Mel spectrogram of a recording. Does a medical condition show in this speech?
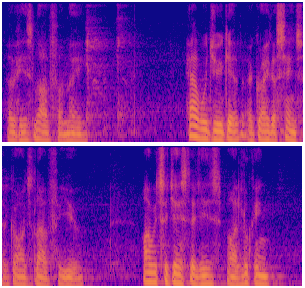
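Yes: Parkinson's disease; varying.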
